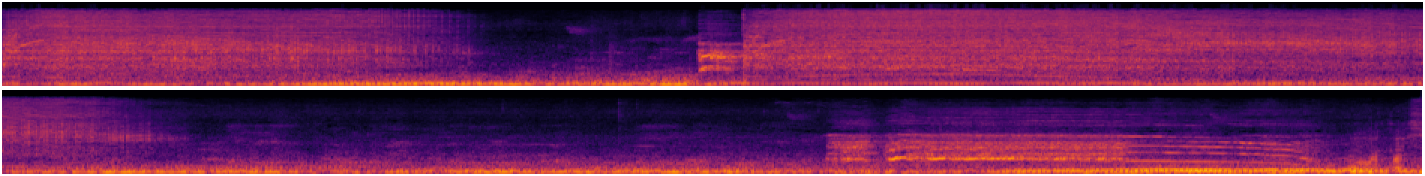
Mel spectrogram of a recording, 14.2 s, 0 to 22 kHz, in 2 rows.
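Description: A Mitsushi 1000W angle grinder motor spinning up and running, a loud steady whine that starts and stops across the stretch, with a rooster crowing nearby and someone talking in between.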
